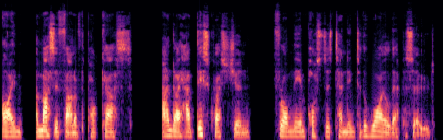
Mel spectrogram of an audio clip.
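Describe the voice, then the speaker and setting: Teen male listener, polite and scripted question, mellow voice, dry recording. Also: medium pitch, fairly even intonation, moderate pace, no echo. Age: teens.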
